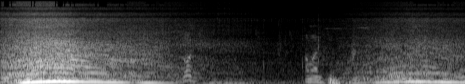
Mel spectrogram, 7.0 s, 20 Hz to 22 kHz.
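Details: Mazda CX-5 after repairing a no-crank no-start, just started: engine picks up cleanly, revs rise and fall smoothly with no misses or knocks, then settles back; normal engine revving.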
